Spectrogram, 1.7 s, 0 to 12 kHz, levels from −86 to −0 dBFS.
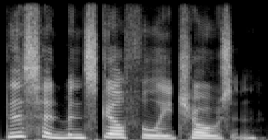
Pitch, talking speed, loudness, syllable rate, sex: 245 Hz, 180 wpm, -17 LUFS, 5.1 syllables/s, female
